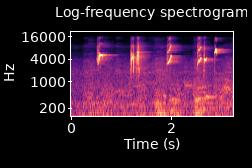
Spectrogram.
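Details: Luring call of a white-cheeked bulbul for attracting rivals: four or five separate bursts of bright chirps and short upslurred whistles, spaced roughly half a second apart.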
